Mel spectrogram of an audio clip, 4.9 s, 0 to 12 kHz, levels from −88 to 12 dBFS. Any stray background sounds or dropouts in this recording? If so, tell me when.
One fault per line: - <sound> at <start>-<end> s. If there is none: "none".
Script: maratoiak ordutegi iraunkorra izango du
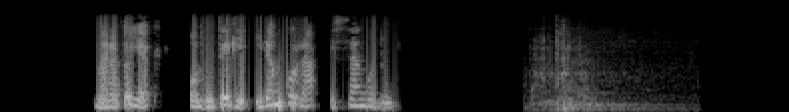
- thud at 3.3-4.4 s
